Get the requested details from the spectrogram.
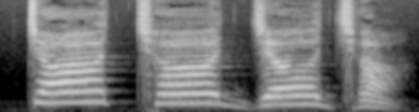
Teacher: जीवा का जो अग्र भाग होता है वो कोमल तालु का स्पर्श करता है, और इससे जो ध्वनियां निकलती हैं वो हैं च छ ज झ। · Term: तालवे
